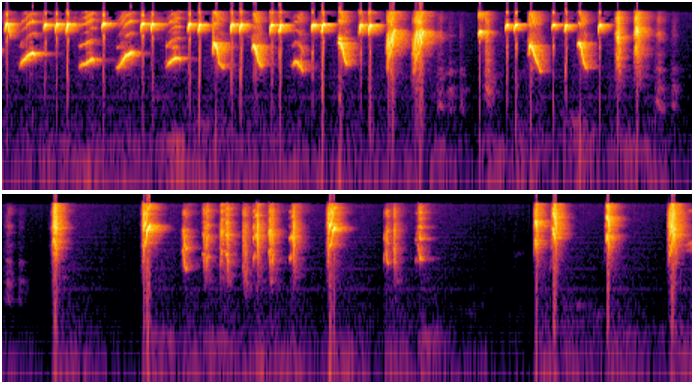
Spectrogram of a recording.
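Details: Van Hasselt's sunbird in mottled moulting plumage, singing energetically as a lure for another sunbird: a rapid three-second string of high ticks and falling whistled notes, followed by scattered sharp chirps.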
